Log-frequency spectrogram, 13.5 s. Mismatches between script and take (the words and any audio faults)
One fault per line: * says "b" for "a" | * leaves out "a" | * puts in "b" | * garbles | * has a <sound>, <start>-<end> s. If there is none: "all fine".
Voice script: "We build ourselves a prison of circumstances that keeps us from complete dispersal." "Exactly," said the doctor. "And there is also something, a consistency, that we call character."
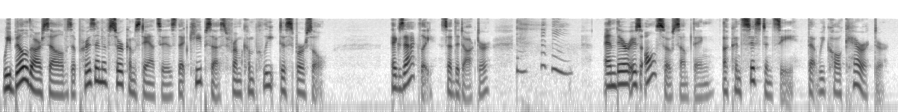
* has a laugh, 7.7-8.7 s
